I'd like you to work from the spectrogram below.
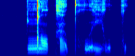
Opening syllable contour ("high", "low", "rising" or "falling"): falling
